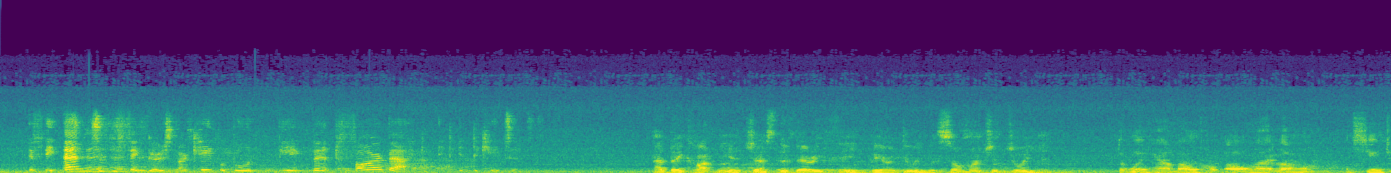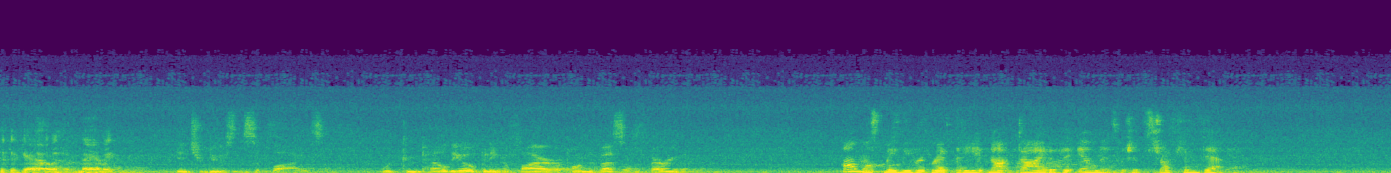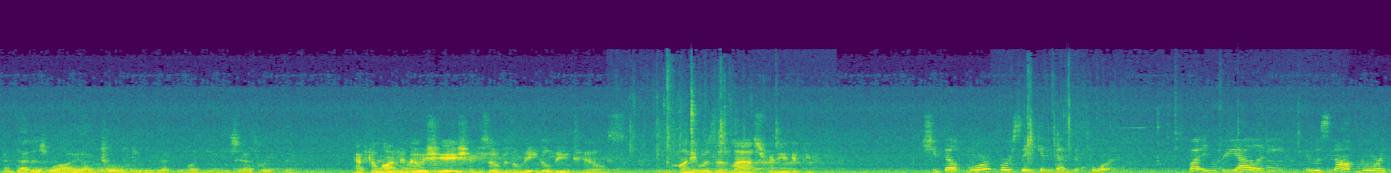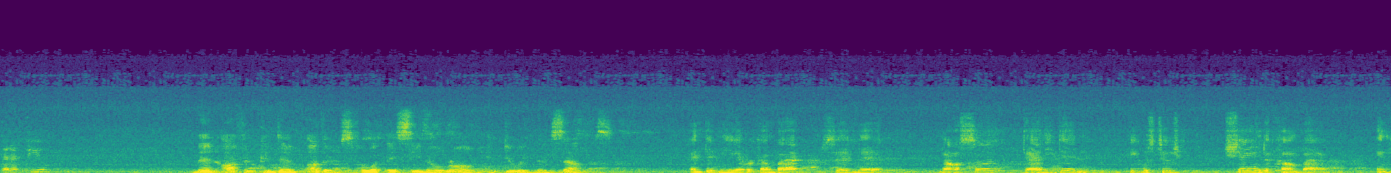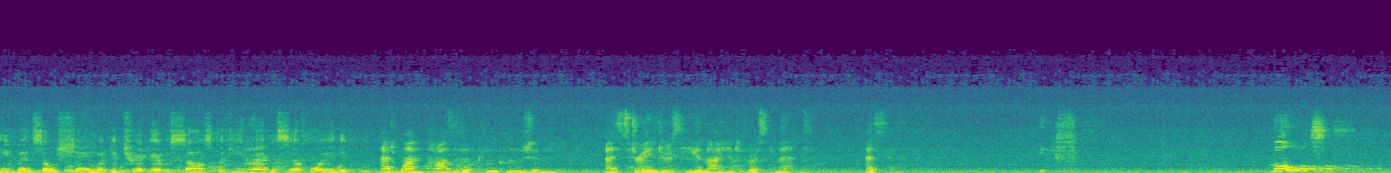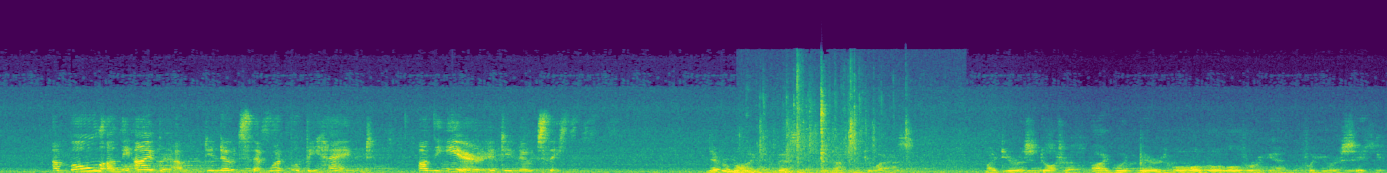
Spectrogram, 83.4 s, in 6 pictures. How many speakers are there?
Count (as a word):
eight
